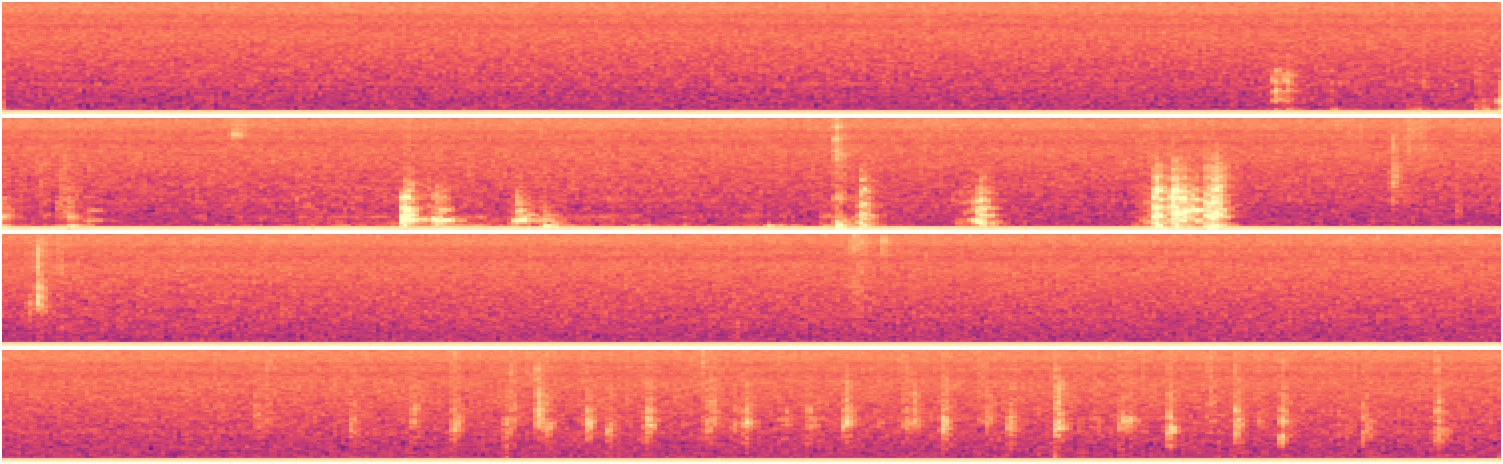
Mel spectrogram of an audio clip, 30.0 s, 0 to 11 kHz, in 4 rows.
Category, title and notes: Sound effects > Animals
Cat-flap 5
Subject : A cat flap. it's in between two other doors/cat flaps the cats need to go though. Date YMD : 2025 September 04 In the early morning a bit after 3am. Location : Gergueil 21410 Bourgogne-Franche-Comté Côte-d'Or France. Hardware : DJI Mic 3 TX. Onboard recorder "Original" / raw mode. Weather : Processing : Trimmed and normalised in Audacity.
cat-flap, France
